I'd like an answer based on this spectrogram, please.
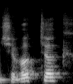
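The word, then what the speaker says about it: Kjipuktuk: So just before we get started, I'd like to acknowledge that Right Start Newcomer Services conducts business in Chibuktuk, which is how you say Halifax in the Mi'kmaq language.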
